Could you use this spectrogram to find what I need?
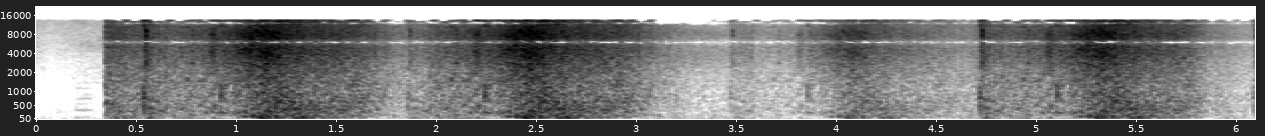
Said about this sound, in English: Strong waves awash the sandy shores of Lake Victoria as a man appears from afar running.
